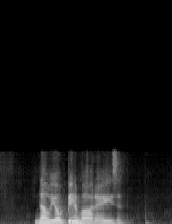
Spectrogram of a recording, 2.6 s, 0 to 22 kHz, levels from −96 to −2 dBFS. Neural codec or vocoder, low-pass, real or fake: codec, 16 kHz, 0.7 kbps, FocalCodec; 7.2 kHz; fake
